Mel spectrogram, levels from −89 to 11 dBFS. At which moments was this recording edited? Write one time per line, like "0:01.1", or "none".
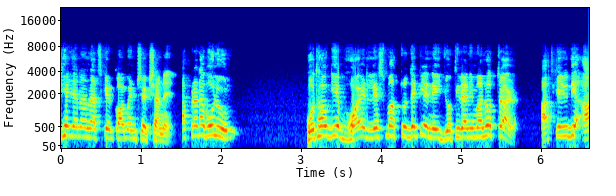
0:01.6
